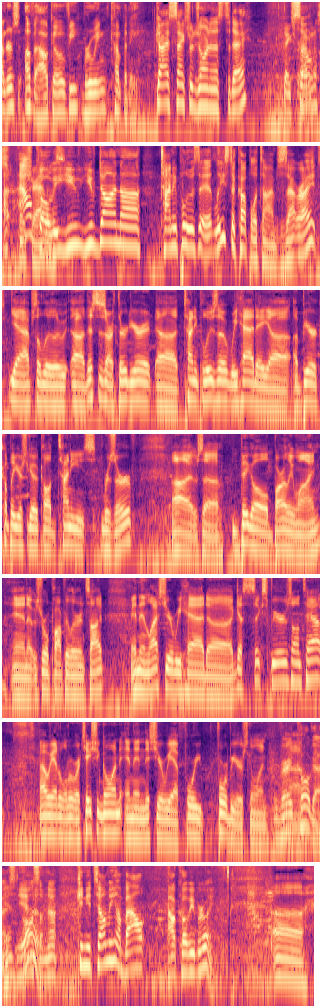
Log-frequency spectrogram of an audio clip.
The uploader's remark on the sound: Live from Tinypalooza 4.5! As we struggled through some technical difficulties.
